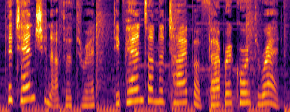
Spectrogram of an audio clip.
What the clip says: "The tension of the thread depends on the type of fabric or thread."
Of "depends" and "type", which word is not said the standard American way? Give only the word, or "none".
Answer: none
